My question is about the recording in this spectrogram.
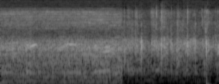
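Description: Ballpark crowd ambience: a steady murmur of crowd noise with scattered faint voices, thinning slightly after about a second.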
